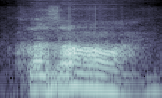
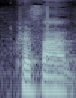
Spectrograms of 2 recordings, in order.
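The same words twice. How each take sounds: First: It is said with a French accent. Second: It is said with an exaggerated English pronunciation. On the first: "just like just like that" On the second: "not like that. I'm a, I'm exaggerating, but definitely not how she said it"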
